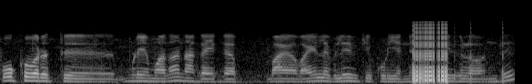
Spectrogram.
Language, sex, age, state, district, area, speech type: Tamil, male, 45-60, Tamil Nadu, Mayiladuthurai, rural, spontaneous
